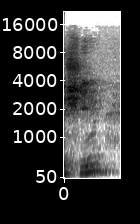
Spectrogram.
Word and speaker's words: Shein: Alors ça c'est intéressant parce que Shein s'écrit Shine qui en allemand veut dire apparence, mais ça se prononce Shein comme si cette entreprise chinoise prenait référence, c'était la référence de la Chine en quelque sorte.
